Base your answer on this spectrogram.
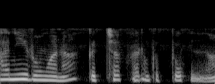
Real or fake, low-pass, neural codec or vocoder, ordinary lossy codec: fake; 5.4 kHz; codec, 24 kHz, 0.9 kbps, WavTokenizer, small release; MP3, 48 kbps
